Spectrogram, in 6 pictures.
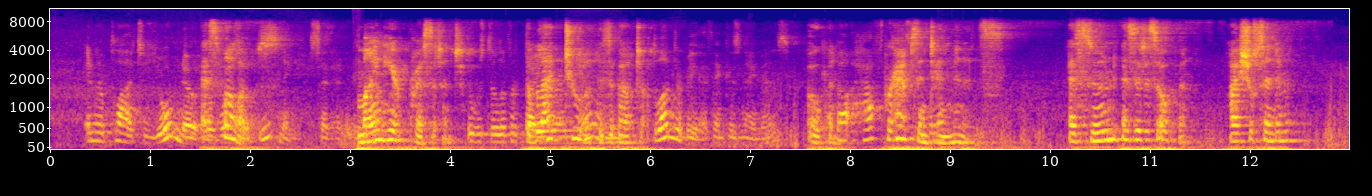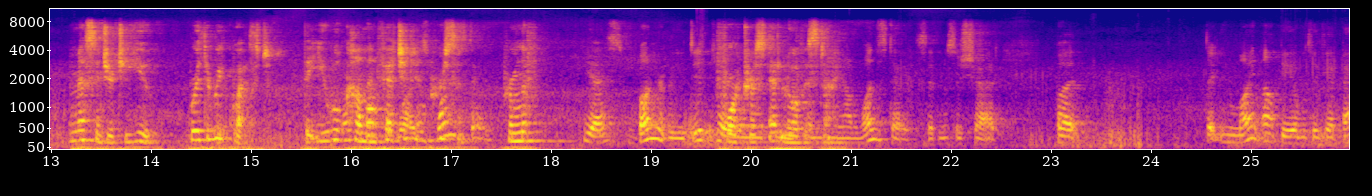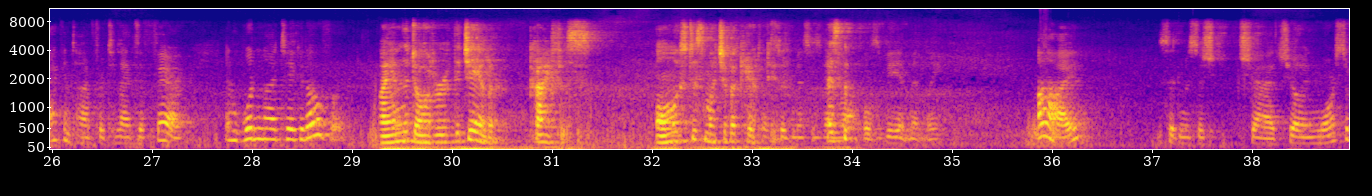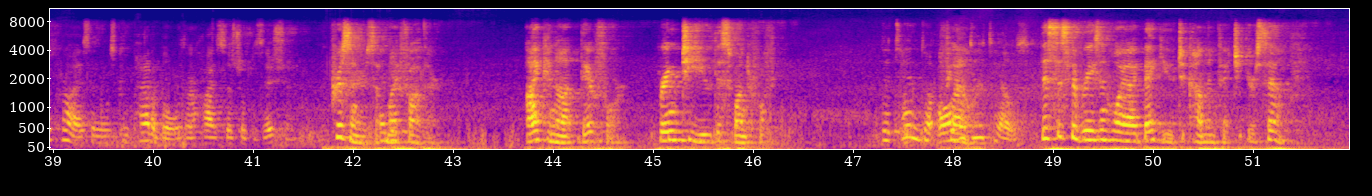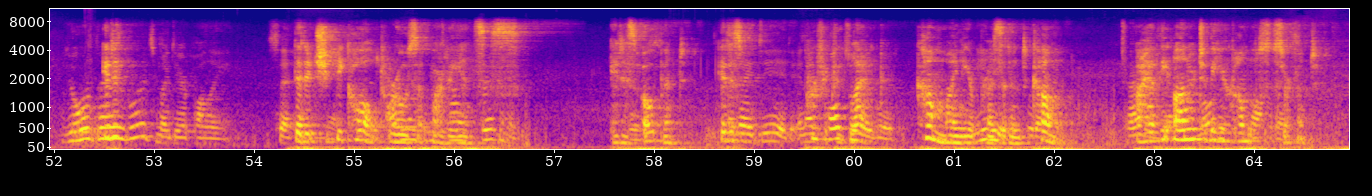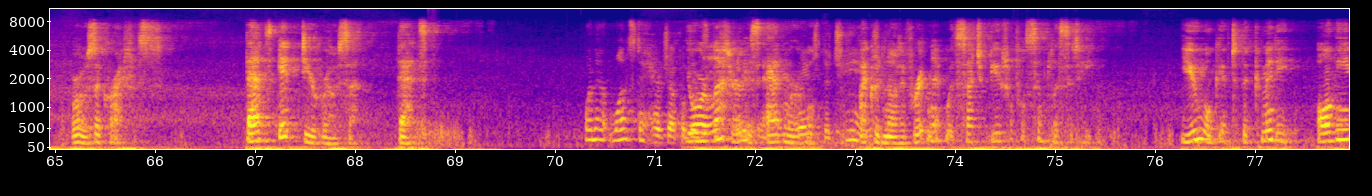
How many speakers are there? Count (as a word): two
